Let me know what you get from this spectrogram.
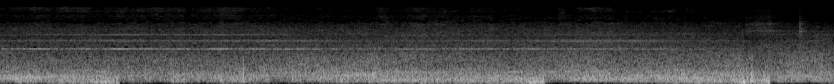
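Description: Electric passenger train running through the station with a steady rumble, and a thin high whine in the first few seconds that fades away.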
